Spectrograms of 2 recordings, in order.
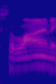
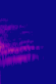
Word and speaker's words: Salina: Salina? It's in the middle of Kansas. But it's called, you would say Salina, but I learned while I was there it's called Salina.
